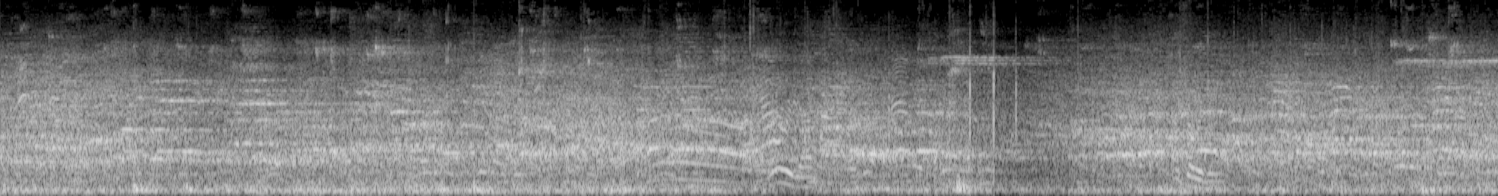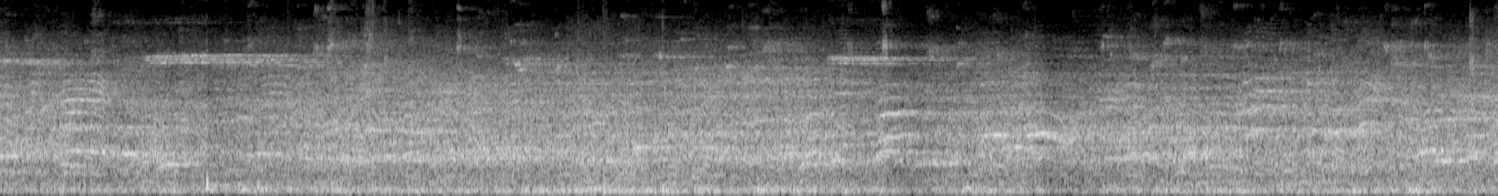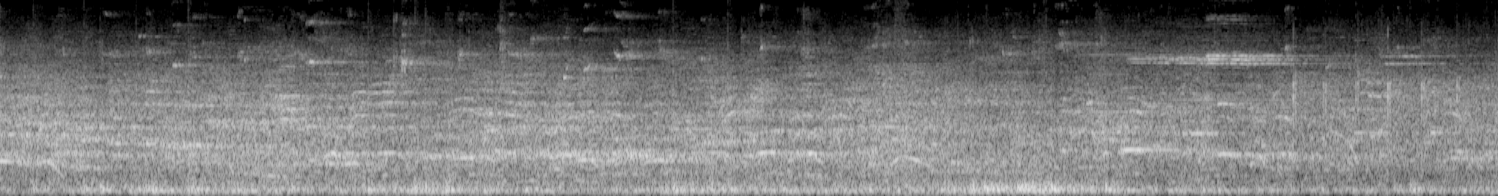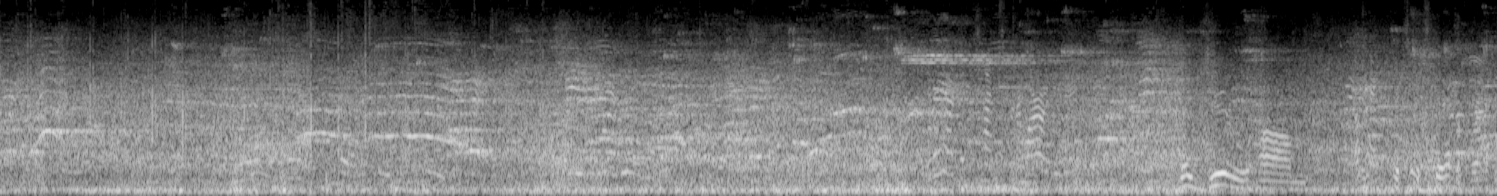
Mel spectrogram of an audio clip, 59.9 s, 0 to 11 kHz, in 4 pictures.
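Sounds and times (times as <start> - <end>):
chatter of people: 0.0 - 59.9
sneaker squeaks: 0.2 - 44.6, 46.4 - 57.7, 58.4 - 59.9
basketball bouncing on wooden court: 30.8 - 35.2.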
